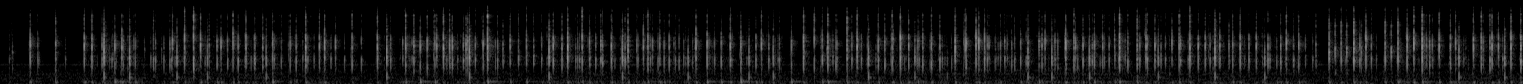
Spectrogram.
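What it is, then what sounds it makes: Mechanical keyboard with plastic keycaps. Two hands type steadily with their fingertips on a white 60% Prophet mechanical keyboard with Gateron Inks Black V2 switches, plastic keycaps and a polypropylene plate. The result is a dense, continuous run of short, crisp clacks that are bright and high, with almost no low end and very quick decay.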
